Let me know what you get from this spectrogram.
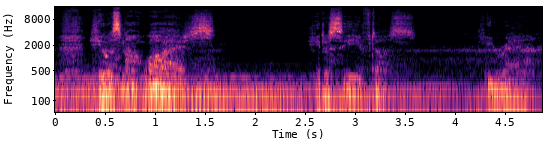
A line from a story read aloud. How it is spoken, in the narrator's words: whispering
